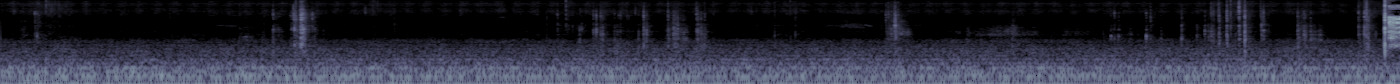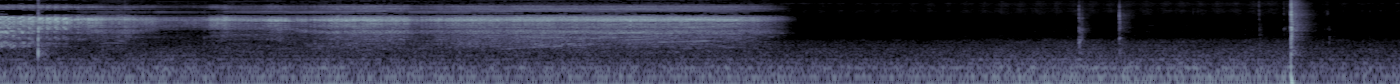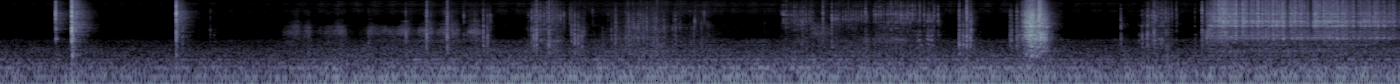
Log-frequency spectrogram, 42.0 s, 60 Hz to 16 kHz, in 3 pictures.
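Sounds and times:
model car parts clicking: 11.1 - 15.3, 39.3 - 42.0
tinny engine sound effect: 13.9 - 21.9.

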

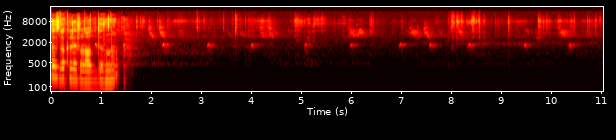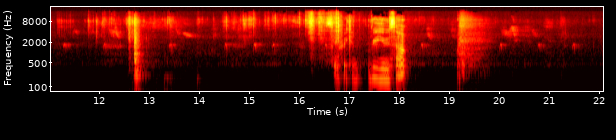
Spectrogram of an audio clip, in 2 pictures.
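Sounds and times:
scissors snipping paper: 7.9 - 12.7.

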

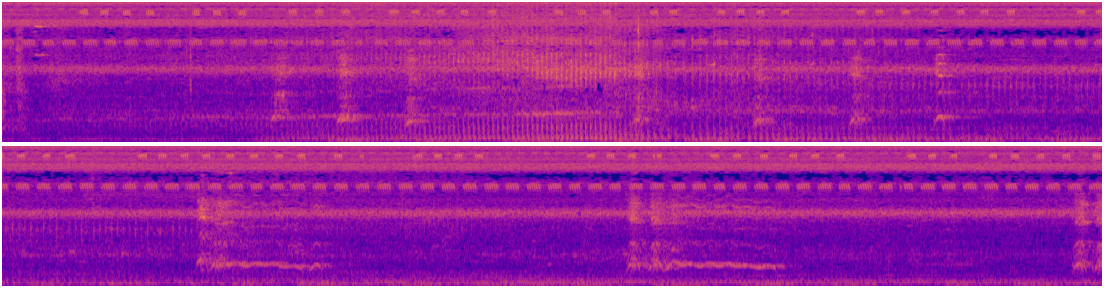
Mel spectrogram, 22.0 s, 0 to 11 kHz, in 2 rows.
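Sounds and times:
insects pulsing: 0.0 - 22.0
faint barks: 2.5 - 5.0, 6.0 - 9.9, 12.7 - 14.5, 17.1 - 19.0, 21.4 - 22.0.

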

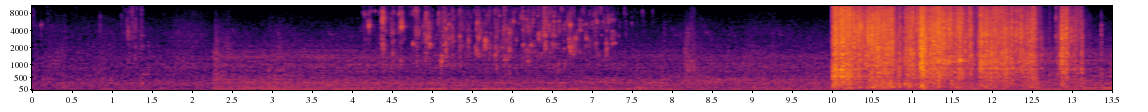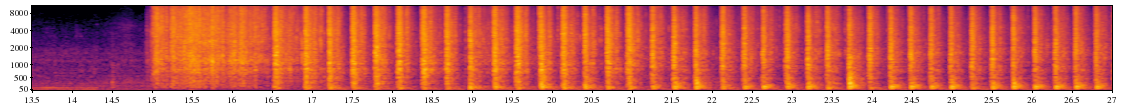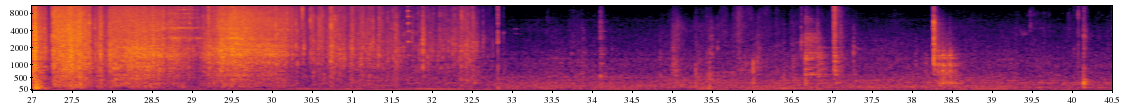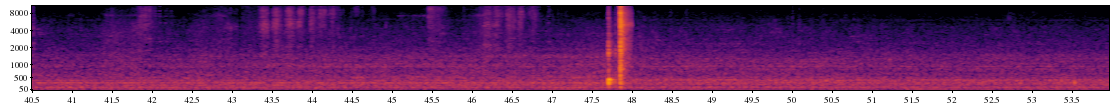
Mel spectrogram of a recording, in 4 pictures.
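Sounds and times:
cup pounding cornflakes: 10.0 - 13.1, 15.0 - 32.8
plastic bag rustling: 10.0 - 13.4, 14.9 - 32.8.

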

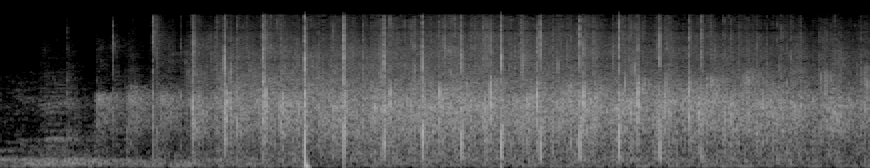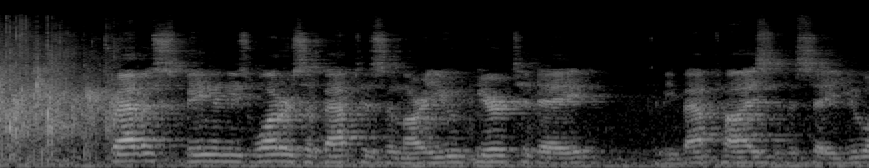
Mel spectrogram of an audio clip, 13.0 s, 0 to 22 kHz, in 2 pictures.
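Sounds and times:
congregation applauding: 0.4 - 7.4.

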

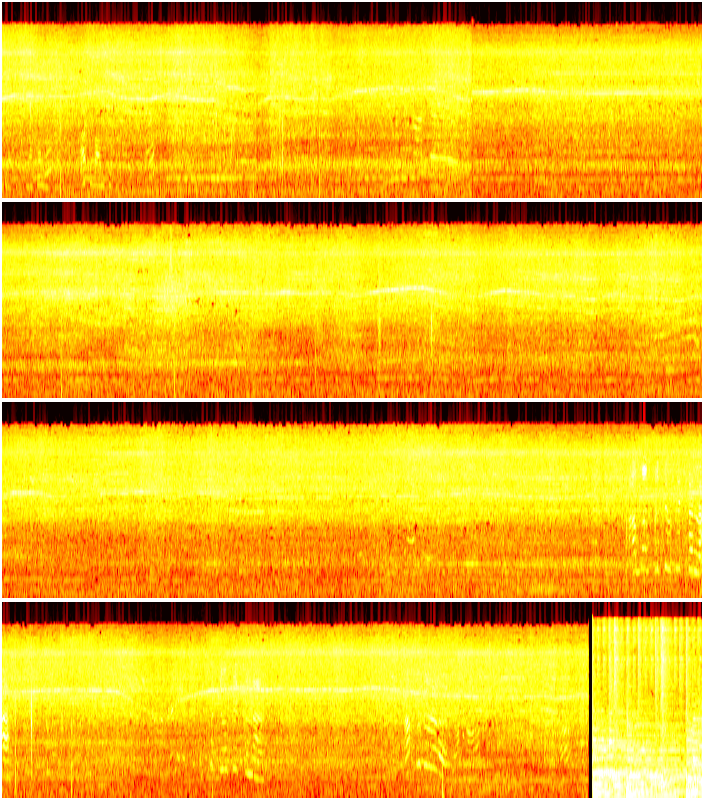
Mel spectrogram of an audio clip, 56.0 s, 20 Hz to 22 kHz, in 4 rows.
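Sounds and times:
mechanical drone with high whine: 0.0 - 53.6.

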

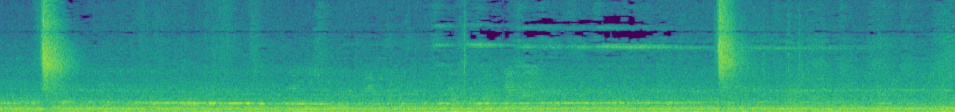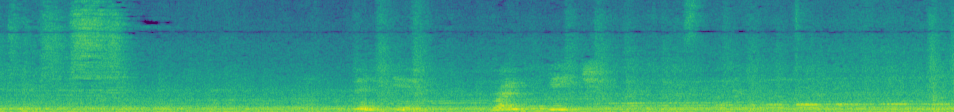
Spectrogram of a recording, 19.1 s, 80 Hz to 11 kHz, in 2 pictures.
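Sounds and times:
subway train rumble: 0.0 - 19.0.

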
